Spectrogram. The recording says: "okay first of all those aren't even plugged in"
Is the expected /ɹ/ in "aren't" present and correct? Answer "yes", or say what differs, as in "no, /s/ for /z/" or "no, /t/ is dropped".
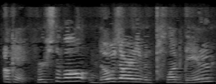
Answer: yes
